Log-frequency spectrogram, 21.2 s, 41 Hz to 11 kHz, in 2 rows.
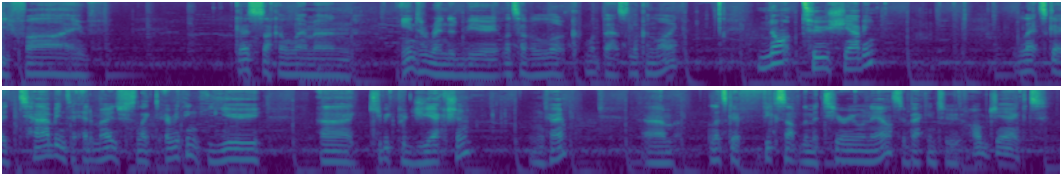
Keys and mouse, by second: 4.5-8.4 middle drag, 9.0-16.9 middle drag, 11.0 Tab, 11.3 a, 12.5 u, 15.6 Tab, 16.9-21.1 drag.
